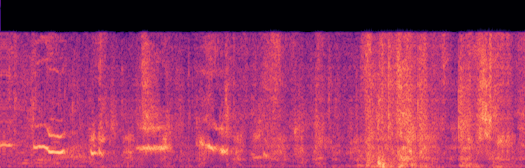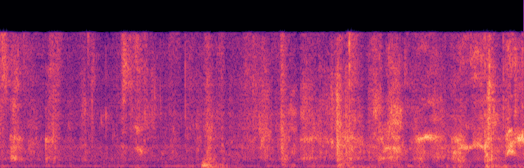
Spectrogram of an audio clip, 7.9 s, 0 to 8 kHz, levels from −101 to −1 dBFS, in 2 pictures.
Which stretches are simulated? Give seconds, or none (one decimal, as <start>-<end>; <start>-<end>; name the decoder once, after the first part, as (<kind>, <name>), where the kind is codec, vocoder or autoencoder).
0.7-7.9 (codec, HILCodec)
